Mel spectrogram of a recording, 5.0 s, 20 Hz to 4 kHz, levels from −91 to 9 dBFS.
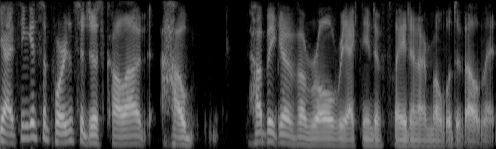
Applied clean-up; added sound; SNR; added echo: none; none; none; none.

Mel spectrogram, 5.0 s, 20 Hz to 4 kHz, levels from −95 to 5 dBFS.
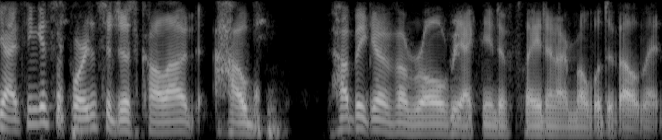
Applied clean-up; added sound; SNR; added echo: neural mask model Resemble Enhance denoiser.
